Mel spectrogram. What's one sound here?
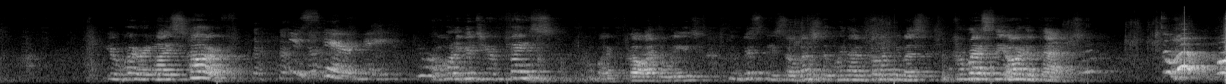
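A woman sings on a stage, heard from the audience in a large hall.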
